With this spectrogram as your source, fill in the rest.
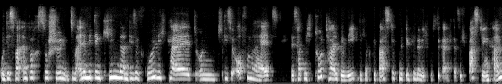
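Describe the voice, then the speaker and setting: At a moderate pace, a woman speaks with a high pitch and ordinary pitch variation. Her tone is dark and mellow. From Austria. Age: 40s. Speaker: insurance executive. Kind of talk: casual interview.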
